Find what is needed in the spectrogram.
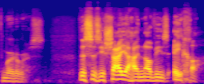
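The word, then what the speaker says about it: איכה: It's the word Ayeka, pronounced as Ayeka.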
